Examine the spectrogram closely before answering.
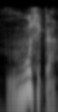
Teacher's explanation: Música lleva el acento en mu, es decir, en la antepenúltima sílaba. Por lo tanto, es esdrújula.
